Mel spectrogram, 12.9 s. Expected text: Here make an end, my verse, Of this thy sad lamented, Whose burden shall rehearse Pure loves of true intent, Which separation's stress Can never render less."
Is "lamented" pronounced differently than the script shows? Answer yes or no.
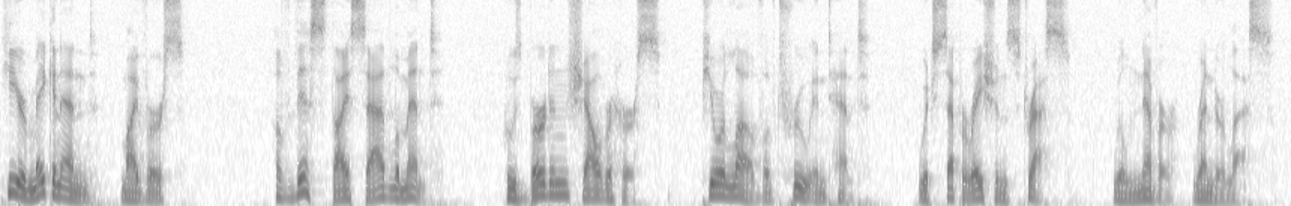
yes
